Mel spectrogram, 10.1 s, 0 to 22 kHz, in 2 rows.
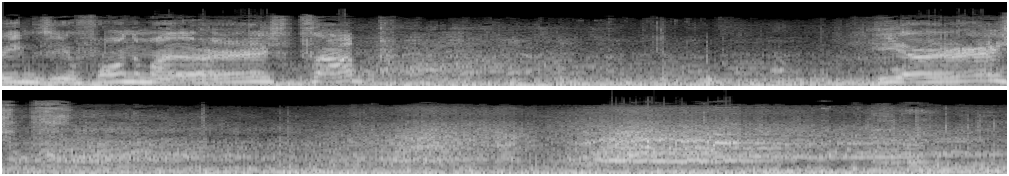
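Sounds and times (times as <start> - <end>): road rumble: 0.0 - 10.0
car tyres squealing: 4.8 - 10.0.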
